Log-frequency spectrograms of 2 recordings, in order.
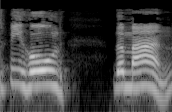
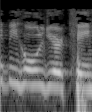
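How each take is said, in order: First: "Behold" rings out loud, then "the man" lands with weight; preacher giving Pilate's true words, loud "Behold", stressed "man". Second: Behold your king with the word "your" leaned on; preacher quoting the line Pilate never said, "your" stressed. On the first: Preacher correcting the quote, "man" stressed. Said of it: "He says". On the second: Preacher rejecting the wrong words, stress on "your". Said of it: "He doesn't say". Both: Shown as a demonstration.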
